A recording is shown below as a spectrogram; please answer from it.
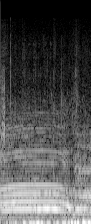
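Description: A single drawn-out cow moo from a herded cattle herd on drained grazing land, close and clear, its pitch sliding downward before trailing off.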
